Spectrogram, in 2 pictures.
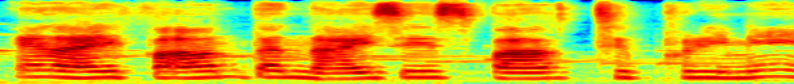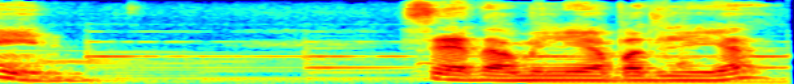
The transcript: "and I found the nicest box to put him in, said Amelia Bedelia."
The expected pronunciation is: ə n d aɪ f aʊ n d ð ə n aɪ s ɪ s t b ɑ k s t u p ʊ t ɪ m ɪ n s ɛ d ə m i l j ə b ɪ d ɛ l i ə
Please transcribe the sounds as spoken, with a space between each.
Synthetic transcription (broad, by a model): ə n aɪ f aʊ n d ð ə n aɪ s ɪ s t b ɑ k t u p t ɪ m ɪ n s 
